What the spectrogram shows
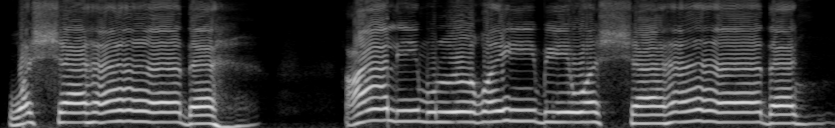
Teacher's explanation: কারণ এই জিম চিহ্নতে আমরা অক্ফ করেছি। অক্ফ করার সময় যদি গুল তা থাকে, সেই গুল তাটা হা হয়ে যায়।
